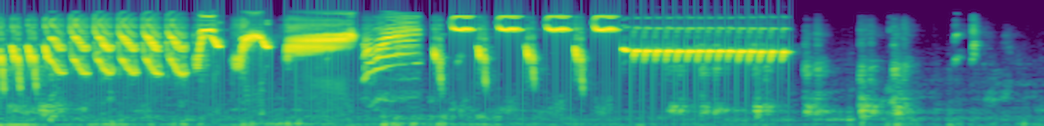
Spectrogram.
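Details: Domestic canary singing a powerful training song: rapid rising trilled notes, a swept whistle, a series of repeated looping high notes, then a fast even trill before fading into quiet chirps.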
